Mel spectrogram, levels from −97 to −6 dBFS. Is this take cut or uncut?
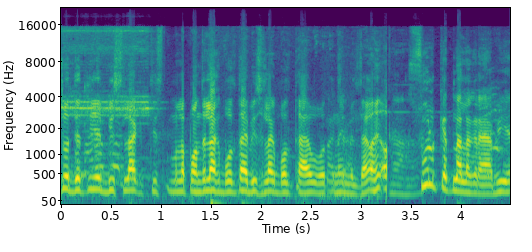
cut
